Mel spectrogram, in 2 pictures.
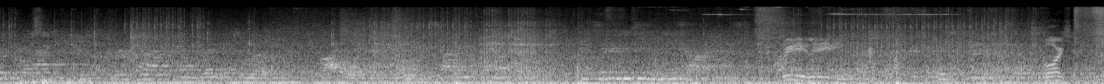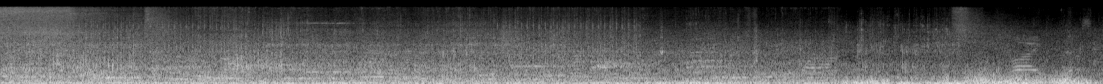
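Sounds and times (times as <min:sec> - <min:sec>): background voices: 0:00.0 - 0:22.0
buses and cars idling and passing: 0:00.0 - 0:22.0.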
